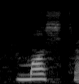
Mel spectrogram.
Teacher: Mazda is pronounced Mazda in both accents with a stress on the first syllable.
